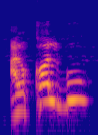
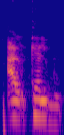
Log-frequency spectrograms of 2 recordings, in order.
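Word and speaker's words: القلب: Alqbou et alkelbu. Au lieu de dire albou, tu dis alkelbu. Alcbou ça signifie le le cœur et alcalbou ça signifie le chien.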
